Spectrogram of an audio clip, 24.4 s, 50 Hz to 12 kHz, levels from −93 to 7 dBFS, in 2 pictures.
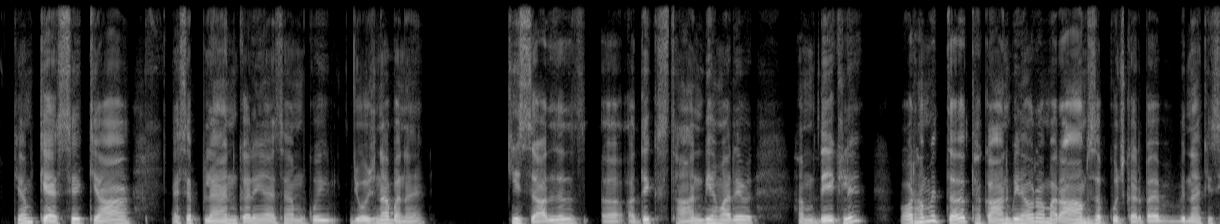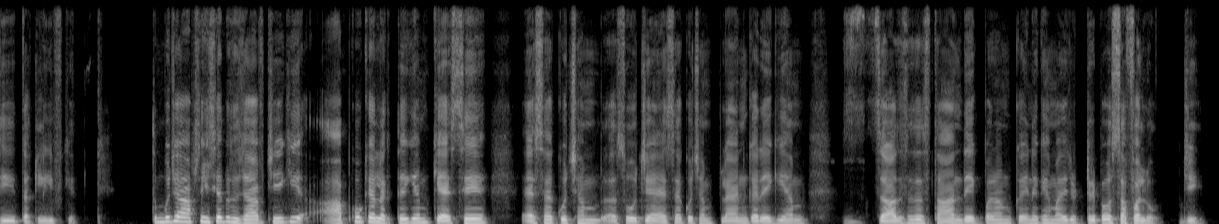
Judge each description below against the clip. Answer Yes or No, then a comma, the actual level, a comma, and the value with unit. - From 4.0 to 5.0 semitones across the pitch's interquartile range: Yes, average, 4.7 semitones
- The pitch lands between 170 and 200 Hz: No, medium, 150 Hz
